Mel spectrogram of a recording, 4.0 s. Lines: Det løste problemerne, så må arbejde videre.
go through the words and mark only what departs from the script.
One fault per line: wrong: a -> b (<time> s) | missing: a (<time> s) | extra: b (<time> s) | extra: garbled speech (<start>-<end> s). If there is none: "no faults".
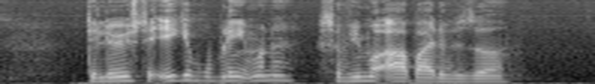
extra: ikke (1.0 s)
extra: vi (2.3 s)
